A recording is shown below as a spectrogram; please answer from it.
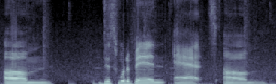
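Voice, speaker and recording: A man from Michigan, livestreaming, who tells animated, swear-laced stories and reads chat aloud. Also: medium pitch, very slow, soft background music. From Michigan, USA. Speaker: streamer. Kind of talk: casual storytelling while livestreaming a game.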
